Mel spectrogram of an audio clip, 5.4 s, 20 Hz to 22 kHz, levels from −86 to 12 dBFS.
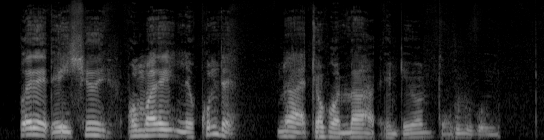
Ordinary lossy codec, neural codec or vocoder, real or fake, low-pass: none; codec, 44.1 kHz, 1.7 kbps, Pupu-Codec; fake; none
